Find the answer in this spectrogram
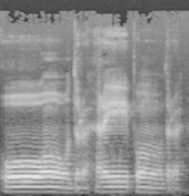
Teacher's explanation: an O nasal, which is formed with a very closed O under it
